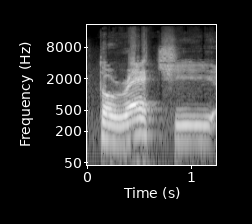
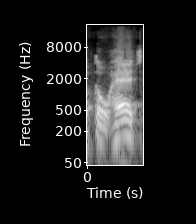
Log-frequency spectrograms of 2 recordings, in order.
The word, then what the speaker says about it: Tourette: A síndrome de Tourette, ou Tourette, ou, né, o jeito de pronunciar, tem gente que fala Tourette, tem gente que fala Tourette, ela é uma condição clínica que afeta 1% da população.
